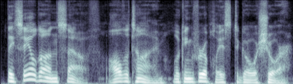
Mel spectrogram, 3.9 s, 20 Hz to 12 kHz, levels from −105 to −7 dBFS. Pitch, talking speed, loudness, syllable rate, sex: 115 Hz, 215 wpm, -17 LUFS, 5.3 syllables/s, male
